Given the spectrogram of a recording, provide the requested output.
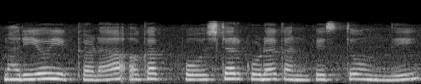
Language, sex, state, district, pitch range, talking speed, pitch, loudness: Telugu, female, Andhra Pradesh, Sri Satya Sai, 225-250 Hz, 100 wpm, 235 Hz, -16 LUFS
